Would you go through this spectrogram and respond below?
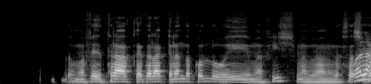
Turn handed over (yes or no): yes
